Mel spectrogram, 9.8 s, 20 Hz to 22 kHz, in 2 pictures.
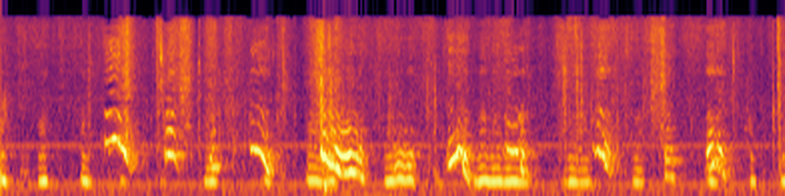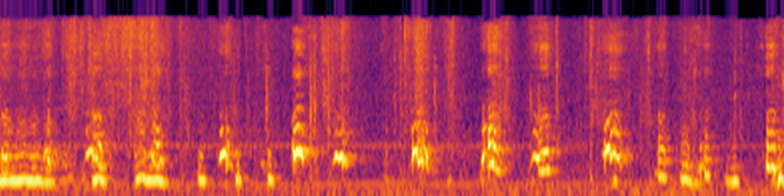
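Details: Litter of 18-day-old Labradoodle puppies in their first milk fight, a busy stream of short squeaky whines, grunts and yelps overlapping continuously, with a steady low hum behind.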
